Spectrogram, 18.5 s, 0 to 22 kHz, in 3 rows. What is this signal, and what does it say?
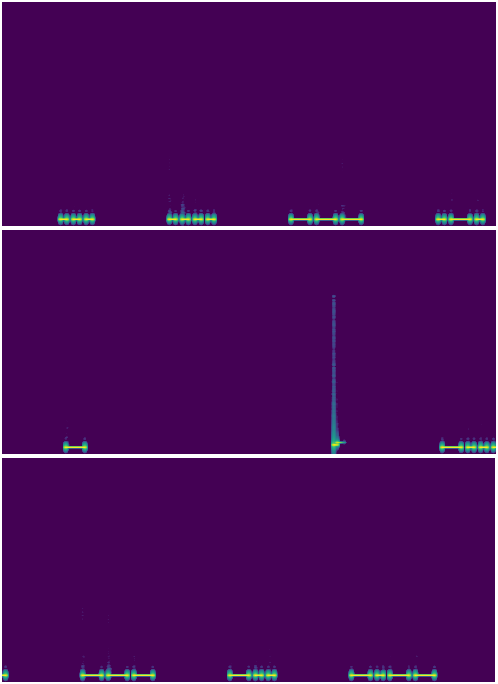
Morse code, heard as a keyed tone, about 15 wpm, spaced as for 7 wpm, 700 Hz. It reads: SHORT BODY
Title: 4x Character Spacing - Top 500 Words - 15wpm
